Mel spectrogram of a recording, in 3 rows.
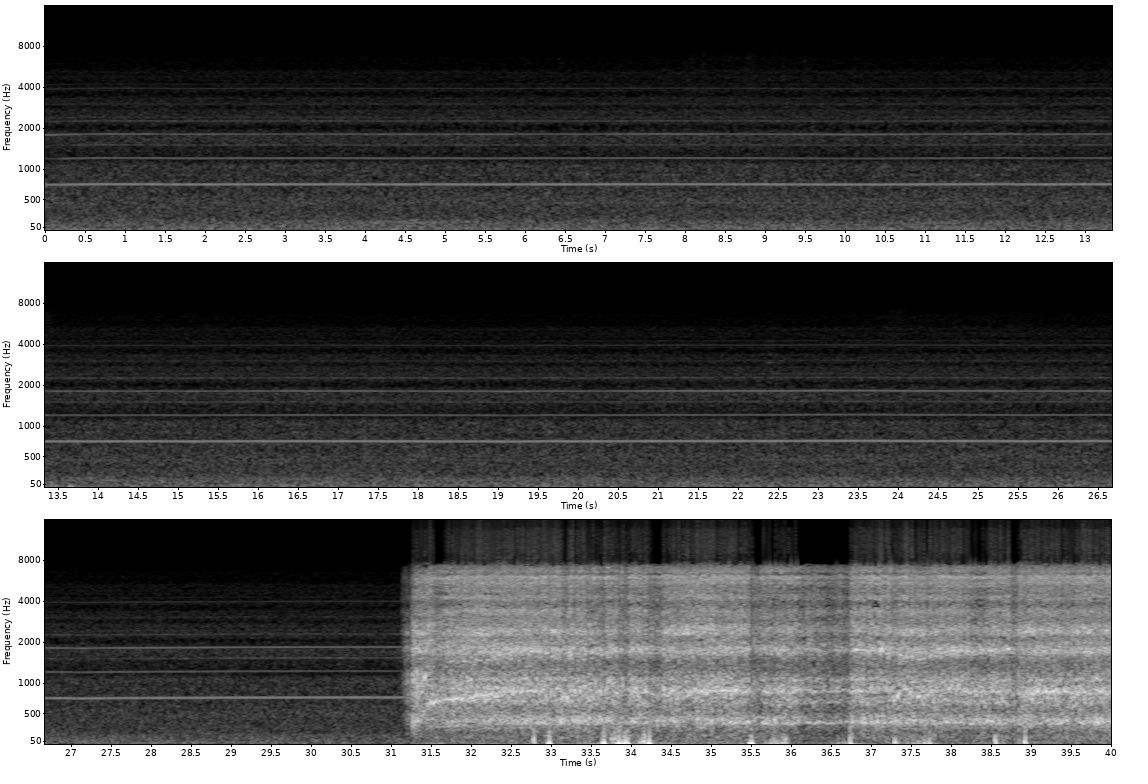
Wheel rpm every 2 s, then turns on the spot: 0, 0, 0, 0, 0, 0, 0, 0, 0, 0, 0, 0, 0, 0, 0, 40, 210, 230, 230, 230.
none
